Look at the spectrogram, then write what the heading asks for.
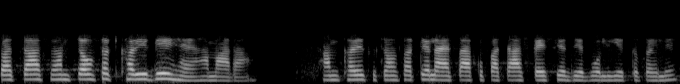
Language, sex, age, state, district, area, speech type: Hindi, female, 30-45, Bihar, Begusarai, urban, conversation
